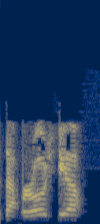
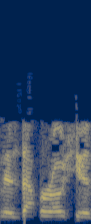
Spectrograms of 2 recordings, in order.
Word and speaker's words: Zaporozhye: From Kiev, I went to Zaporozhye, and please, people, they always mispronounce that name. Zaporozhye is my city.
